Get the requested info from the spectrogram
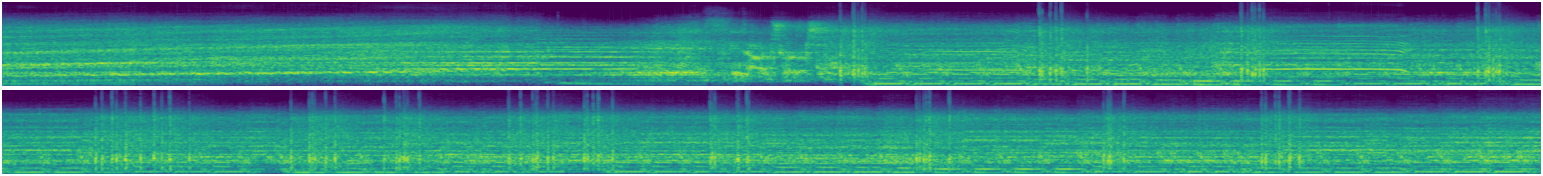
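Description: Fireworks bursting in an irregular series of sharp bangs over loud electronic dance music from a festival stage. The music builds with rising synth tones for the first few seconds, then a heavy bass beat comes back in about eight seconds in.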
